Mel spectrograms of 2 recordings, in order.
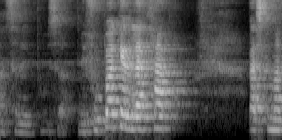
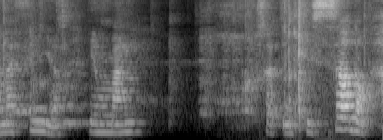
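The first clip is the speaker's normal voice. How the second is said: ordinary talk, nothing marked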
